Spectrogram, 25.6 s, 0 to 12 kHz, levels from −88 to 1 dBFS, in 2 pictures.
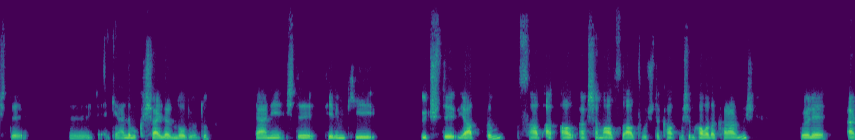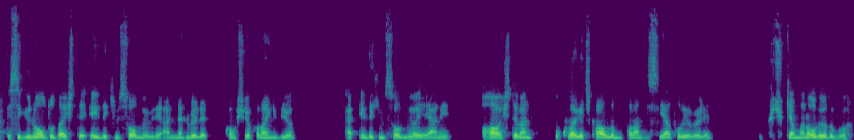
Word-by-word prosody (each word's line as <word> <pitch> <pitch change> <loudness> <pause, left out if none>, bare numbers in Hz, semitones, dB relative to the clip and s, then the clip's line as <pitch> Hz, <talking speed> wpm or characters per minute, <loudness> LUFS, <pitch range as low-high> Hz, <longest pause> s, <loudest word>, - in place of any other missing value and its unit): şte, 100 0 -4 0.7
eee, 100 -1 -7
g - - -15 0.3
genelde 110 +2 +1
bu 105 - -2
kış - - -5
aylarında 100 0 +4
oluyordu. 95 -3 -3 0.7
Yani, 110 +1 +1
işte, 110 0 0 0.2
diyelim 110 -2 +3
ki 115 0 +1 0.7
3.00'te 115 0 +2
yattım. 150 - +2 0.2
Saat 115 -2 -1
a 120 - +4
al 120 +1 +4
akşam 115 0 -3
6.00'da 115 -1 +3
6.30'ta 105 +1 -1
kalkmışım, 130 +4 -4
hava 115 0 +5
da 115 - +3
kararmış. 115 +1 -1 0.7
Böyle, 120 0 +4 0.3
ertesi 150 - 0
gün 140 +2 +1
oldu 135 -1 +3
da, 135 - +6
işte 135 0 -2
Evde 120 +1 0
kimse 125 0 -6
olmuyor 125 -6 +1
bir 95 - -6
de 95 - -2
annem, 110 +6 -4
böyle, 105 0 +2 0.3
komşuya 110 0 -3
falan 110 +1 -1
gidiyor. 100 -2 -4 0.8
E - - 0
evde 115 +1 -1
kimse 125 -1 -4
olmuyor 125 +8 0
ya, - - +2
yani, 100 +1 -2 0.5
"A! 130 +1 +5
İşte, 120 -1 0
ben 125 -1 +1 0.3
okula 130 -1 +3
geç 125 0 +1
kaldım." 115 -1 +3
falan 115 0 0
hissiyatı 115 0 -3
oluyor, 105 -5 0
böyle. 95 0 -3 0.9
Küçükken 110 -1 -2
bana 115 +4 +2
oluyordu 120 -6 +3
bu. - - -4
115 Hz, 140 wpm, -24 LUFS, 105-120 Hz, 0.9 s, da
